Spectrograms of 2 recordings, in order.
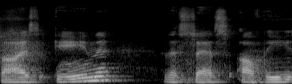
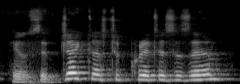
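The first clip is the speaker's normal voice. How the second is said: "subject" as a verb, stress on -JECT; stress on second syllable; 8 semitones higher than usual. Shown as a demonstration. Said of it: "the stress is on the second syllable".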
